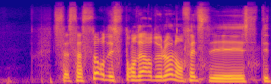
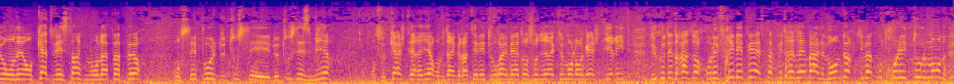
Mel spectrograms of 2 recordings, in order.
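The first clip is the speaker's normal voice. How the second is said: fast, rising play-by-play; esports caster; 6 semitones higher than usual. Real, not acted. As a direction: build the call up to a shout. Live play-by-play fight call. (commentateur esport qui s'emballe)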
